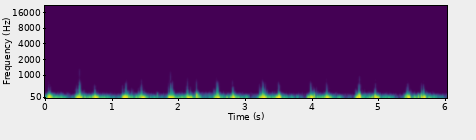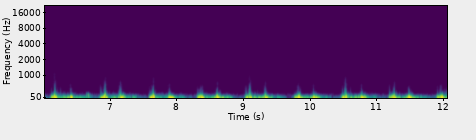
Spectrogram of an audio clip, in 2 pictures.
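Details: Heartbeat of a self-described medically fit person, recorded with several precision contact microphones: steady deep lub-dub at about 83 a minute; occasional doubled clicks are a 6 ms multi-microphone delay artifact. Normal heart sounds.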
